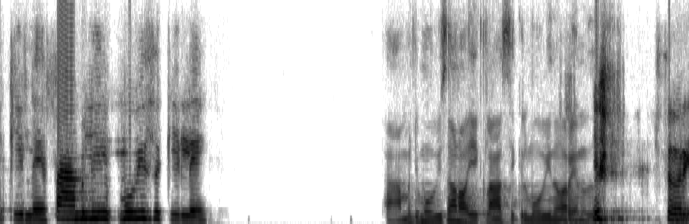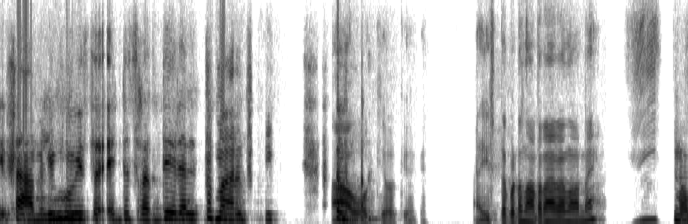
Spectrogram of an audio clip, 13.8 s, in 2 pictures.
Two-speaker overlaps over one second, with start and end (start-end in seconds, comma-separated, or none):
none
